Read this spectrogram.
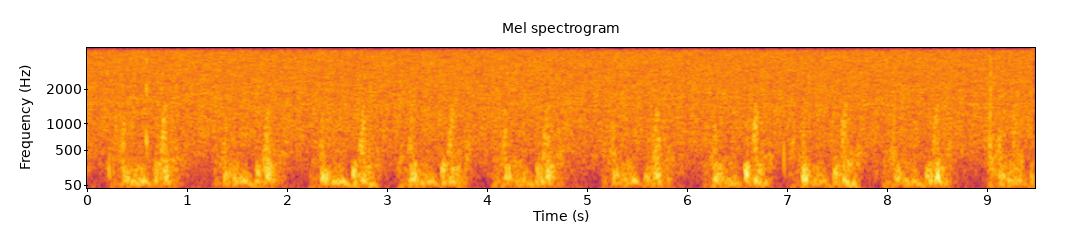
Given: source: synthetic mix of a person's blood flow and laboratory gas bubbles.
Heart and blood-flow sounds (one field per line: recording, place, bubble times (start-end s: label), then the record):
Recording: Doppler ultrasound of blood flow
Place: precordium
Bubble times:
0.21-0.33 s: bubbles
0.60-0.66 s: bubbles
6.96-7.03 s: bubbles
9.03-9.40 s: bubbles
From the record:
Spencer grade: 2 (many but less than half of the cardiac periods contain bubble signals, singularly or in groups)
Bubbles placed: only in the low amplitude regions of the cardiac cycle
